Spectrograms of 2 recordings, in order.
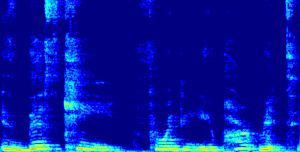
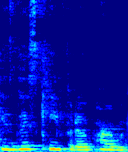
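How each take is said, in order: First: Slow, deliberate questioning; imitated officer pressing slowly; pointed repeat. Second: Said in the usual way. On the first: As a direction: spell it out slowly, word by word.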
